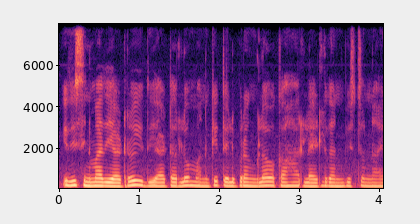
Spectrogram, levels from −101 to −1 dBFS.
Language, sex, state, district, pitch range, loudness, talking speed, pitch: Telugu, female, Telangana, Hyderabad, 170-185 Hz, -15 LUFS, 175 wpm, 180 Hz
